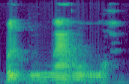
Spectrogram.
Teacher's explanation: Huruf wa itu dibaca wa, tidak wo.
